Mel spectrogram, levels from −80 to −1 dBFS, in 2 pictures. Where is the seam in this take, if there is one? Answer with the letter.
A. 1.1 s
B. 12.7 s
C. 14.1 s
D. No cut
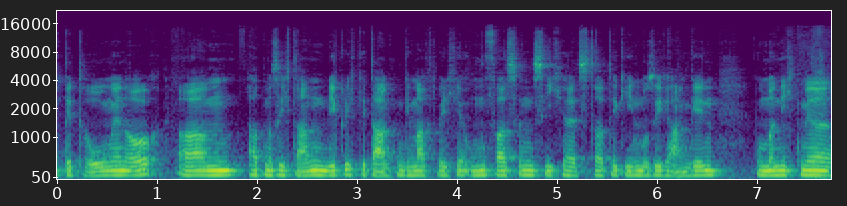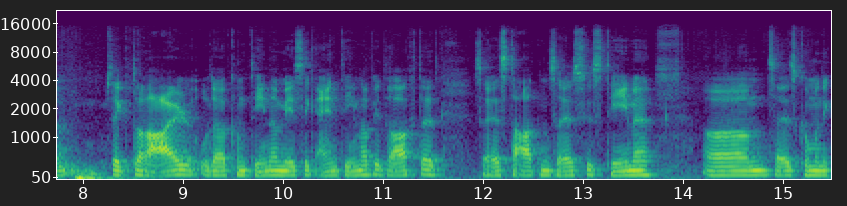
A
